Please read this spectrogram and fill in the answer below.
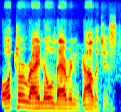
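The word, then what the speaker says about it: otorhinolaryngologist: just put or the expert off to get auto rhino laryngologist auto rhino there and get these mother oh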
